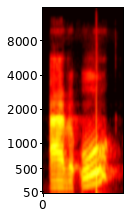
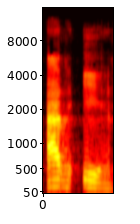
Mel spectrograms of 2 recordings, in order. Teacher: ra yang tebal ialah RO, manakala ra yang nipis ialah RA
